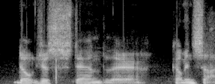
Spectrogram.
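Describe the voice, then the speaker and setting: Pitched fairly high, a man's put-on character voice carries the speech. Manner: commanding, inviting.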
